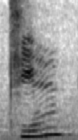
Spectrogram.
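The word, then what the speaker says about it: 김: Kim is like a seaweed. Kim, that's how you say it in Korean.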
